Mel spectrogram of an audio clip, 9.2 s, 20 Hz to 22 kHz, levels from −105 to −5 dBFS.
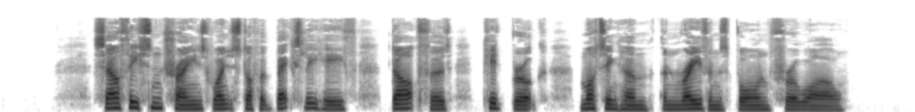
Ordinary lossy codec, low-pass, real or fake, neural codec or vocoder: MP3, 48 kbps; 14.4 kHz; real; none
